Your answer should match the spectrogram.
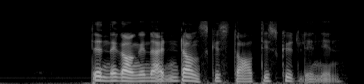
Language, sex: Norwegian, female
